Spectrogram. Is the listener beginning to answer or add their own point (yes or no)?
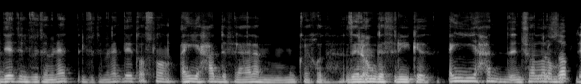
yes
